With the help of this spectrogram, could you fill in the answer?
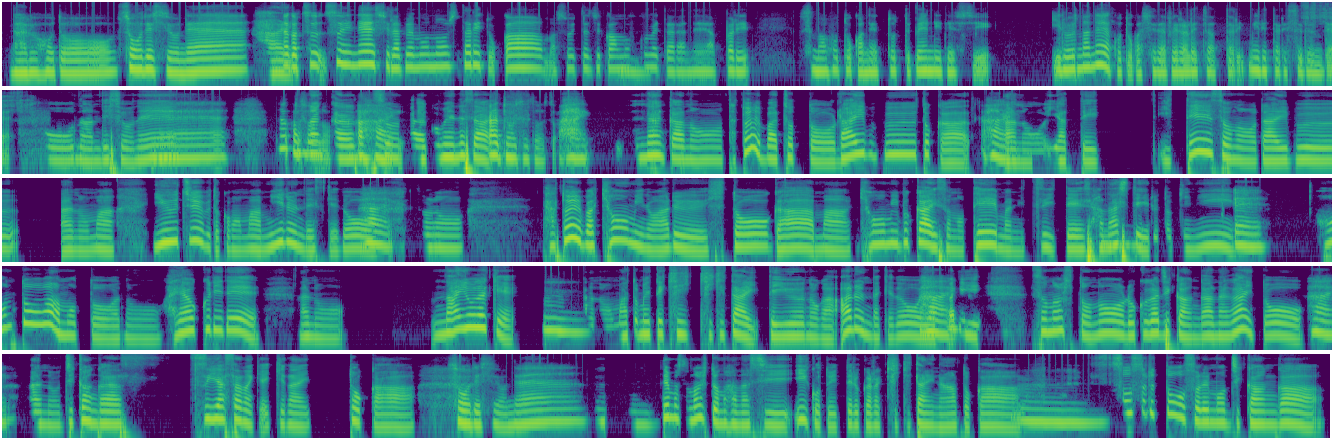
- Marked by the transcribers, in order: distorted speech; static; other background noise
- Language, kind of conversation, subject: Japanese, advice, スマホやネットがやめられず、生活にどんな影響が出ていますか？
